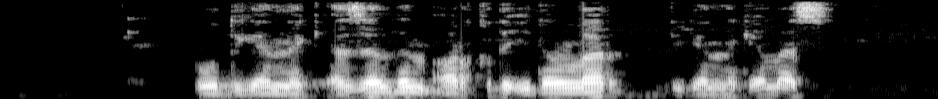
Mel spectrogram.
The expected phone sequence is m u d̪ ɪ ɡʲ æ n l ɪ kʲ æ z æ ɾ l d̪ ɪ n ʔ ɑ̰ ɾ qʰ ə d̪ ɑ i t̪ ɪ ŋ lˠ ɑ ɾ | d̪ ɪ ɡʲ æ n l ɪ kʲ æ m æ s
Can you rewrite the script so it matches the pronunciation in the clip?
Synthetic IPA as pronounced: b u d̪ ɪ ɡʲ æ n l ɪ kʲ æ z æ l d̪ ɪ n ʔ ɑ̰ ɾ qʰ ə d̪ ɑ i d̪ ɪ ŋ lˠ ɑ ɾ | d̪ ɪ ɡʲ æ n l ɪ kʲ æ m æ s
